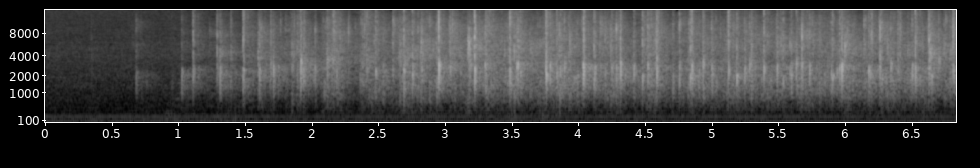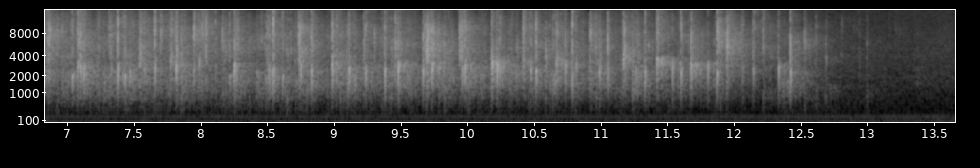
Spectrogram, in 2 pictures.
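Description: An audience applauds steadily, then the applause fades out.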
